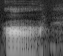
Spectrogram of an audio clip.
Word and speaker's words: awe: We're overwhelmed by a certain stillness or an awe, A-W-E, an R, as it's pronounced in American English.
